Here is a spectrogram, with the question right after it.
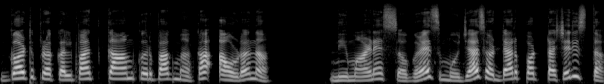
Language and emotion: Goan Konkani, disgusted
